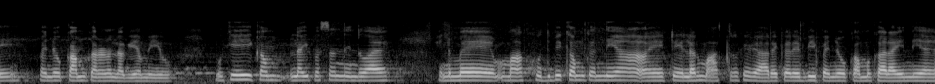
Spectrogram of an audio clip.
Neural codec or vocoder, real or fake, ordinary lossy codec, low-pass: codec, 16 kHz, 8 kbps, FunCodec, trained on Chinese and English, 25 frames a second; fake; none; none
